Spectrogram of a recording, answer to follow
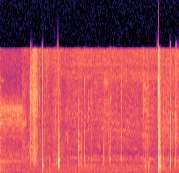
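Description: Several short, sharp knocks and clicks of beehive parts being handled, the loudest right at the end. Under them runs a faint steady hum of honey bees.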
